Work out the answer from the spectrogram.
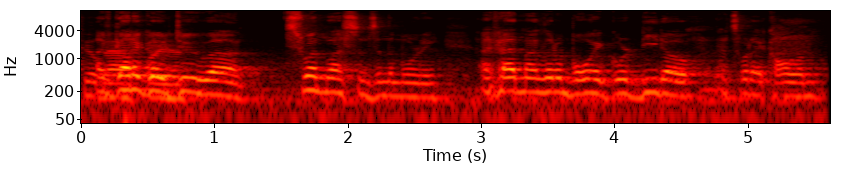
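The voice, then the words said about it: Strained, fading voice. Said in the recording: “My voice is definitely going to be gone now more in the morning.”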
